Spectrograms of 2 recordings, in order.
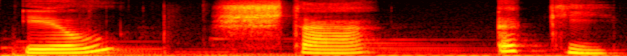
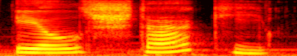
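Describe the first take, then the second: First: It is said slowly, word by word. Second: It is said fast, words run together.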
